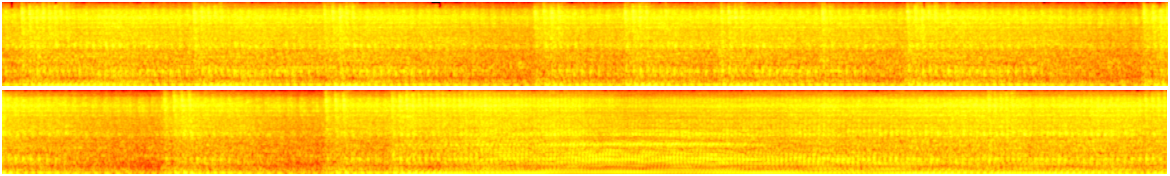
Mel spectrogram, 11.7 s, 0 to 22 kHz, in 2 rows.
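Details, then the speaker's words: 1983 Honda CF70 Chaly off the road for 35 years, running on sprayed fuel with no working carb: ragged popping single that surges and sags, revs dipping and climbing as fuel is sprayed in; it keeps running. "We've got it started, that's the main thing. It runs, the back wheel spun, which means the clutch seems to be okay"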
